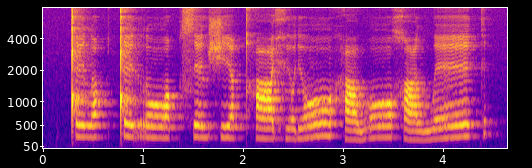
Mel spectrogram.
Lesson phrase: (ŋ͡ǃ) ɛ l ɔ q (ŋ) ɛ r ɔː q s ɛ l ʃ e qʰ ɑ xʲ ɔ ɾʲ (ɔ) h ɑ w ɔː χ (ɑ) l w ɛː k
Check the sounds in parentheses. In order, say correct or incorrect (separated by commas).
incorrect, incorrect, incorrect, correct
